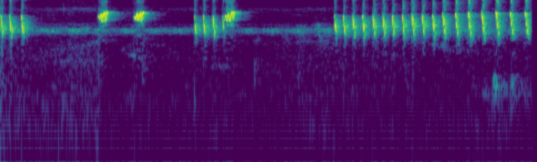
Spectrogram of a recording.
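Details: Kolibri ninja sunbird in full song, used as tutor material for songbirds: a few high piercing chips and a short trill, then a long steady run of rapid buzzy notes filling the last two seconds.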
